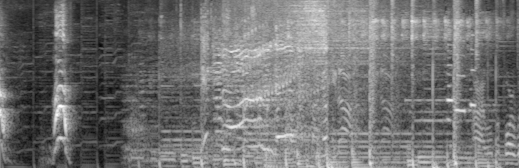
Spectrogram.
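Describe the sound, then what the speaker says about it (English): Dogs barking while playing indoors, an old dog letting out sharp, close barks in quick bursts with yips and whimpers between, growing busier and louder toward the end. "oh my goodness, we've got some dogs playing over here."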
